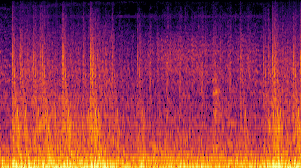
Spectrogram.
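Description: An enemy structure blows up in the real-time strategy game Ground Control, a loud, sustained rumbling blast with crackling bursts that fills the whole stretch without pause.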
